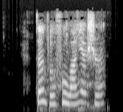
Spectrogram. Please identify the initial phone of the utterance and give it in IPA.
t͡s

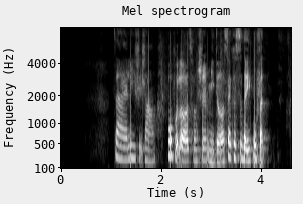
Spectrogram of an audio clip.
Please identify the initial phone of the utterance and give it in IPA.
t͡s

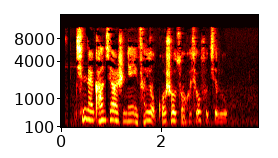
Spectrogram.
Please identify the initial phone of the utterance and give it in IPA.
t͡ɕʰ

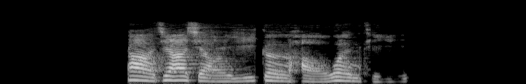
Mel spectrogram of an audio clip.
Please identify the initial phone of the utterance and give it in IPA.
t̪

